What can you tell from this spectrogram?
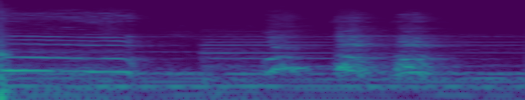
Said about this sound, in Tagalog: Tapos tahol pa lang tahol si Itim.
